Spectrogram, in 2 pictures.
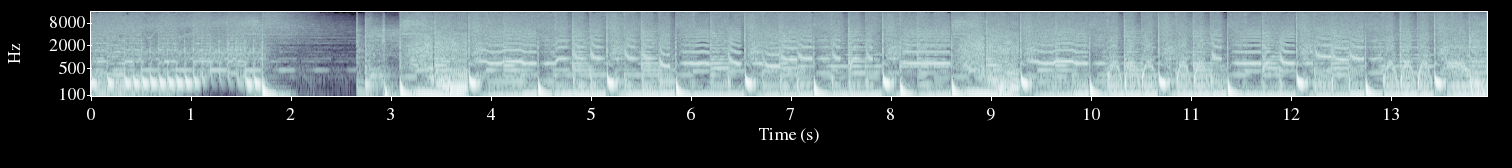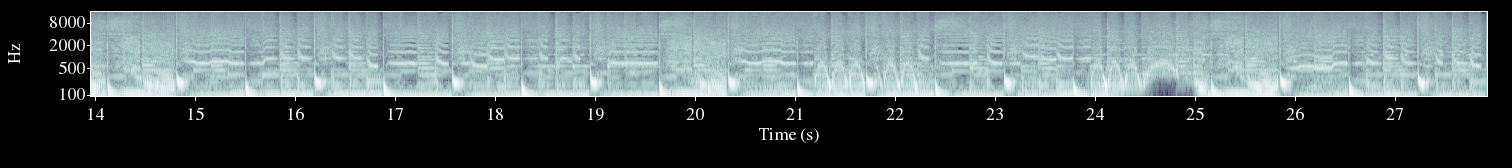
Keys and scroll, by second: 3.3-4.1 space, 4.2 v, 6.5 Tab, 7.0-8.0 typing, 9.9 a, 10.7 v, 15.6 shift+super+[, 16.5 super+2, 16.6 super+2, 23.0 super+c, 23.9 space, 24.4 super+space, 24.4 super+space, 25.1 space, 25.6 super+space, 25.7 super+space, 25.8 super+space, 25.9 super+space, 26.0 super+space, 27.1 super+v, 27.7 space.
